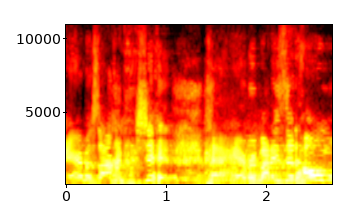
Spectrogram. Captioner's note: audience laughs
